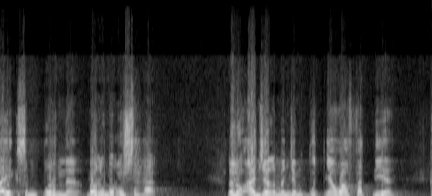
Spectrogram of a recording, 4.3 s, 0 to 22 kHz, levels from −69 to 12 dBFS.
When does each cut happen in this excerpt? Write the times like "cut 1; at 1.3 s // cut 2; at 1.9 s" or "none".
none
